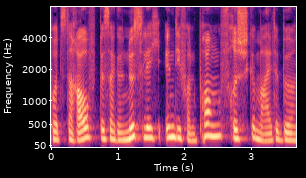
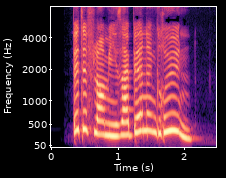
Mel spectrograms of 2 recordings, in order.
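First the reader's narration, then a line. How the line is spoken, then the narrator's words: Called out. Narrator (German): rief Grasgrün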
